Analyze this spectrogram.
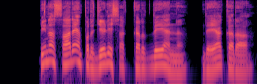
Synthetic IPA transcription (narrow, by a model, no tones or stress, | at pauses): t̪ɪnãsaːɾejãpɐɾd͡ʒeːɽesɐkːɐɾd̪eɦɐn | d̪eːjakɐɾaː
